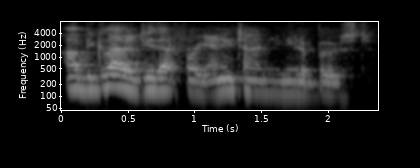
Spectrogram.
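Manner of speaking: ordinary talk, nothing marked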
